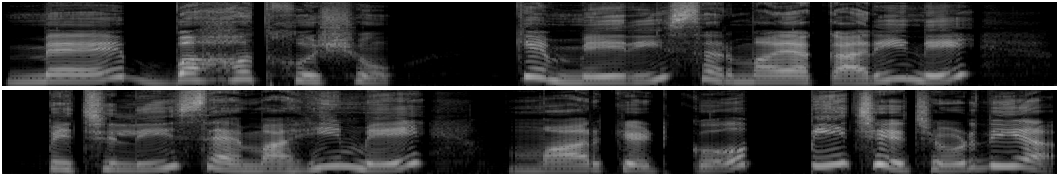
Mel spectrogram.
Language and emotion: Urdu, happy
